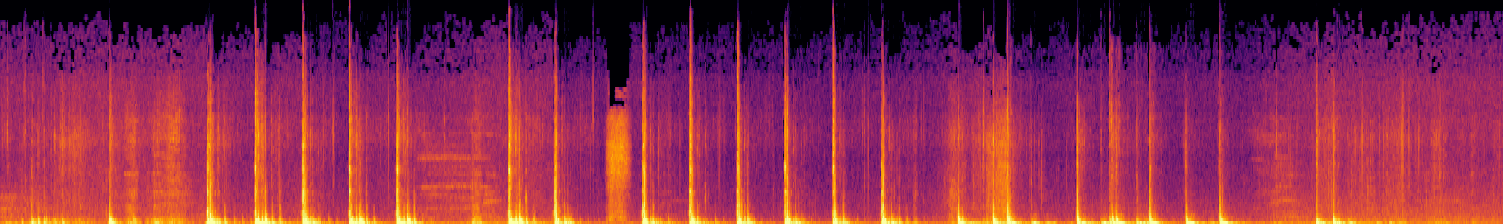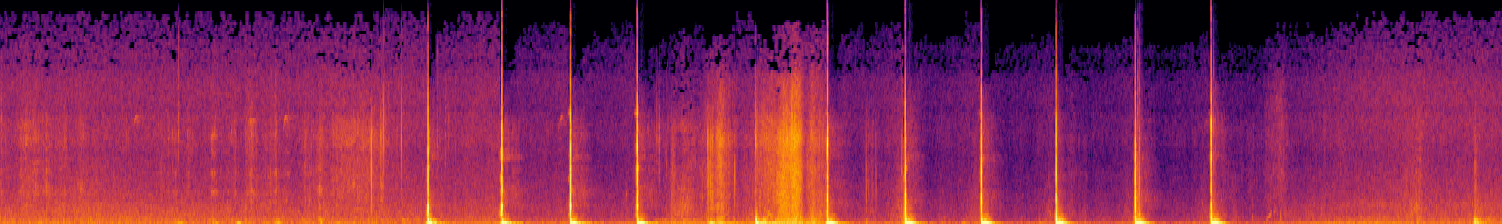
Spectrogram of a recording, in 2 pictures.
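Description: Upright log posts for a shelter wall being pounded into place: a run of hard wooden knocks about two a second, a pause of several seconds, then a second run of evenly spaced knocks.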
